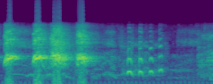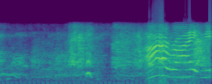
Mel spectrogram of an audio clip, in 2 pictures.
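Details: Indoor play as Tigger, a one-year-old miniature pinscher, chases a flashlight beam until dizzy, with another dog, Nero, nearby: three sharp loud barks open, then softer yips and a whining rise while a man talks over them.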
